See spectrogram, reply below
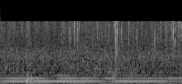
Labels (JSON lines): {"label": "biophony, midshipman", "recorder": "SoundTrap 500"}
